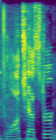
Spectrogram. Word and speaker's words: Gloucester: Like really, Gloucester, Worcester.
